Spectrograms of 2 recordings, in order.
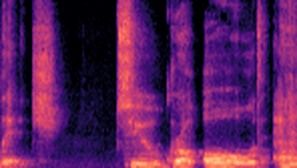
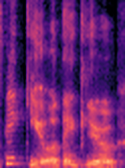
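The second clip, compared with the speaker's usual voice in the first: usual speaking voice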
